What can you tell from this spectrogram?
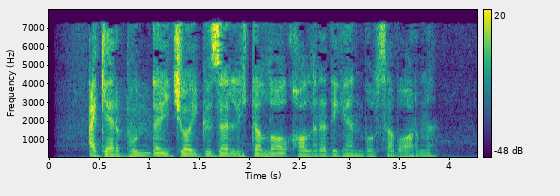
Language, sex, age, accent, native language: Uzbek, male, under 19, Samarqand, Uzbek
